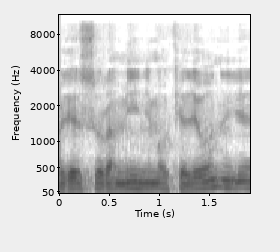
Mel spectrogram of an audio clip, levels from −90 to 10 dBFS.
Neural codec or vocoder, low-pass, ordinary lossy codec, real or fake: vocoder, 22.05 kHz, 80 mel bands, Vocos; 9.9 kHz; AAC, 64 kbps; fake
